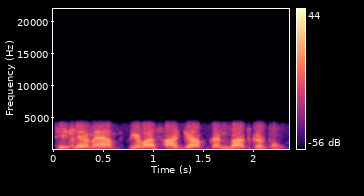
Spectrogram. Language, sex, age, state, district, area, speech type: Urdu, male, 45-60, Telangana, Hyderabad, urban, conversation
